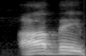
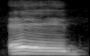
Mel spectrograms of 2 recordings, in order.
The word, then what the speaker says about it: Abe: door again you know AB broke the that old he was the longest serving prime minister people actually went from pronouncing his name from ABE to actually ab and that only took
